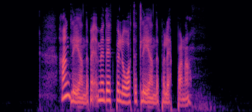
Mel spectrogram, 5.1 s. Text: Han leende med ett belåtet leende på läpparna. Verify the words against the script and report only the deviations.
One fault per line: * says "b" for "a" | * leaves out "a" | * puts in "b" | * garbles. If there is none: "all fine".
all fine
